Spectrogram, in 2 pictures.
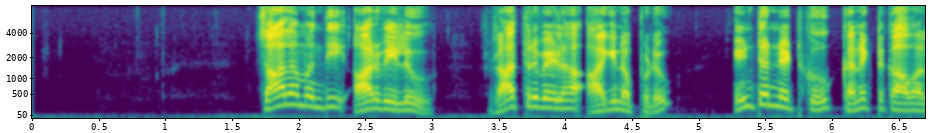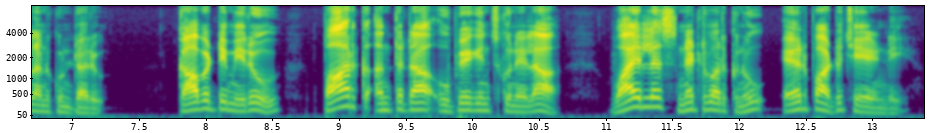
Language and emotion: Telugu, neutral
